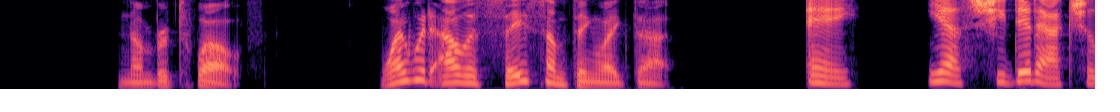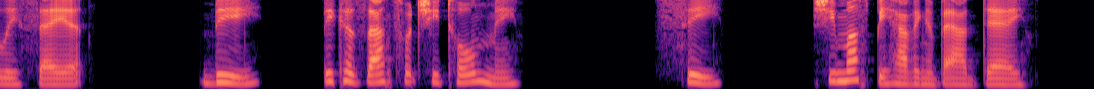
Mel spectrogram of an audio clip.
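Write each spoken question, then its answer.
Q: Why would Alice say something like that?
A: C: She must be having a bad day.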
